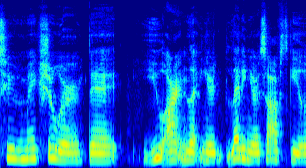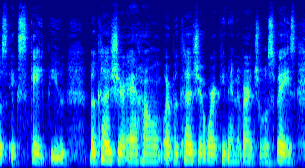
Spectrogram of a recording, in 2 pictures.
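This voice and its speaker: Speaking at a fairly slow pace with an American accent, a woman uses an ordinary speaking voice, fairly low in pitch with ordinary pitch variation. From Chicago. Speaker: podcast host and career coach. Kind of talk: solo podcast monologue. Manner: casual, filler-heavy.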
